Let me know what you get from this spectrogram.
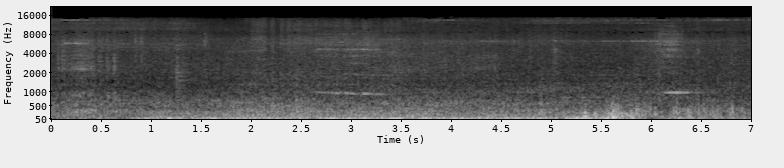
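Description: CSX freight train rolling by: a steady low rumble of wheels and cars that swells briefly near the end, with two short faint high-pitched squeaks about three and six seconds in.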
